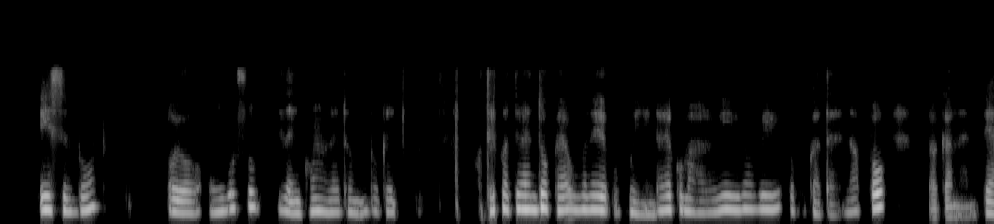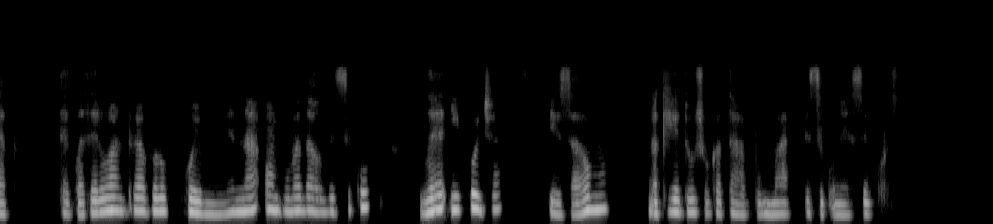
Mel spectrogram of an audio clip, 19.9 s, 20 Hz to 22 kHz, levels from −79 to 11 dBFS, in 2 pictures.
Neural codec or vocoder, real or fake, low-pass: codec, 24 kHz, 0.5 kbps, DualCodec; fake; 7.2 kHz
